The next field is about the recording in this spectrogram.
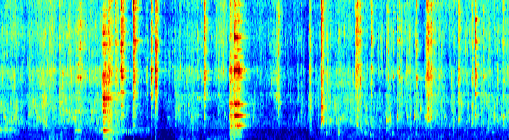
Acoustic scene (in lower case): kitchen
